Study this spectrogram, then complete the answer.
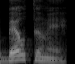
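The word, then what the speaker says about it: Beltane: Beltan, pronunciado Beltané, marcou esse renascimento vibrante.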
